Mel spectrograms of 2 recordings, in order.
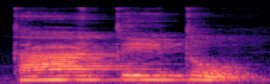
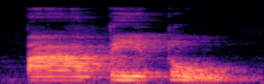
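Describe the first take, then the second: First: The consonants have a puff of breath. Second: The consonants have no puff of breath. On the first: The speaker calls it right. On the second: The speaker calls it wrong.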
